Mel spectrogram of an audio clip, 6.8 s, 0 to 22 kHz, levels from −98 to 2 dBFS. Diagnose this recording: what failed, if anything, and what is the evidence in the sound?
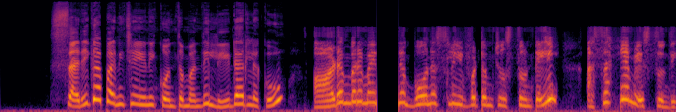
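At the network and playback stage, an adaptive stream at a lower bitrate takes over at 2.9 s and runs to the end. Codec artefacts rise, and the change in quality is abrupt, with no gap. That fits Opus dropping from 64 to 16 kbit/s.

A playback stall silences the output from 3.76 to 3.98 s, about 222 ms, cutting the speech mid-flow before it resumes. The waveform shows a flat, silent gap with hard edges. The likely cause is the player's buffer running dry, or its thread being blocked, at the playback stage.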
